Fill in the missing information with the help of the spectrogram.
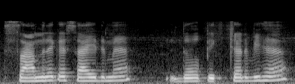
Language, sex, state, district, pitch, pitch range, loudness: Hindi, male, Bihar, Patna, 165 Hz, 155-185 Hz, -15 LUFS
